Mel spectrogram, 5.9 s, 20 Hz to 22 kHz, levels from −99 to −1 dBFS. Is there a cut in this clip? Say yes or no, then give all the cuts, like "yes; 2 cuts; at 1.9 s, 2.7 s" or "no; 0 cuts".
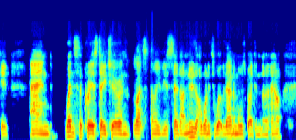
no; 0 cuts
